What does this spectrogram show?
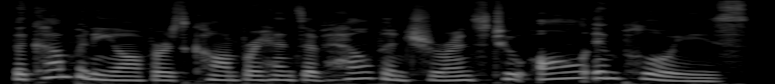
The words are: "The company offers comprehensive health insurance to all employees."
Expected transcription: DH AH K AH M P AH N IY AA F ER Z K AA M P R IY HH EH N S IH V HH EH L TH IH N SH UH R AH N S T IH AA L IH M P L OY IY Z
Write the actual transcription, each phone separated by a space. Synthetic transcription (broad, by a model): DH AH K AH M P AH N IY AA F ER Z K AA M P R IY HH EH N S IH V HH EH L TH IH N SH UH R AH N S T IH AA L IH M P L OY IY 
